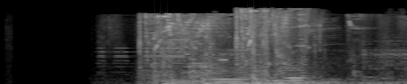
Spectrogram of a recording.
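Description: A video game's sound effects burst out loudly.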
